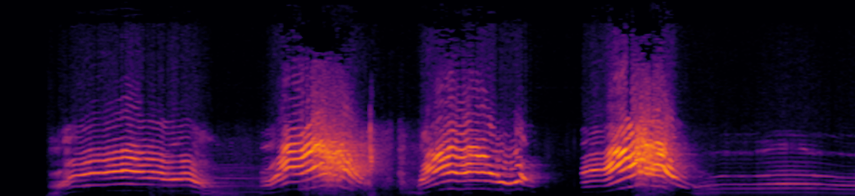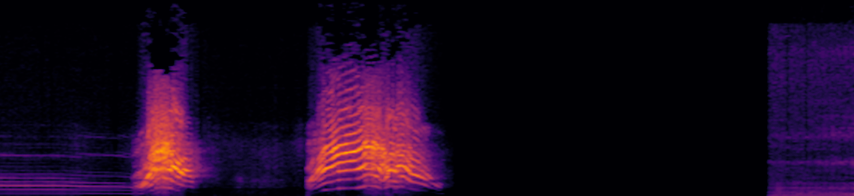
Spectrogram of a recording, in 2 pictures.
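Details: Late at night a cat chasing a mouse gives a run of about seven harsh, wavering caterwauls. Between them comes a lower drawn-out moan, then silence and a brief burst of noise.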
